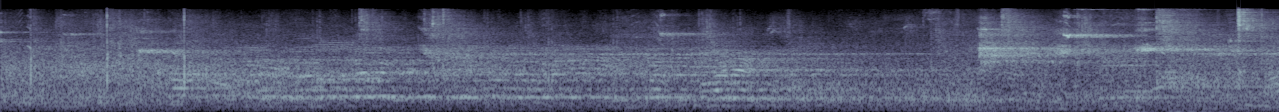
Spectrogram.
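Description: Épée fencers' footwork on the piste: a few steps and stamps thudding on the strip as they move on guard.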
